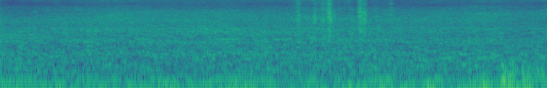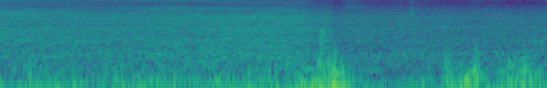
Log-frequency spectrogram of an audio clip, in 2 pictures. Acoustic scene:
street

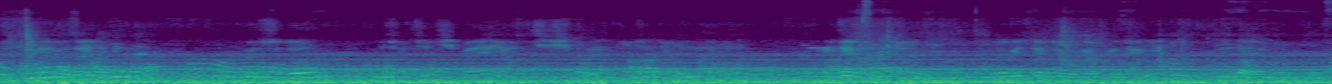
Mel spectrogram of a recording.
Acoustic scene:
crowded indoor space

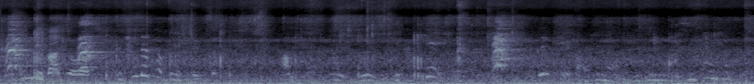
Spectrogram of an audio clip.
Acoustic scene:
park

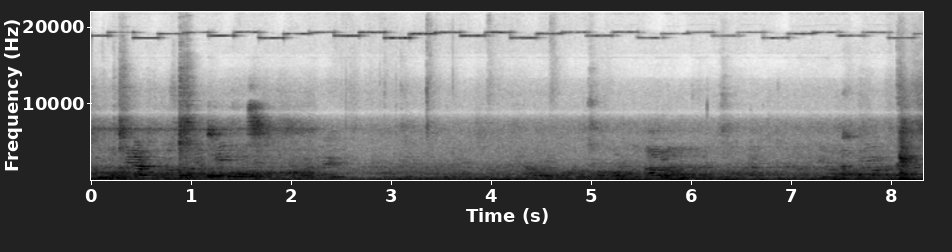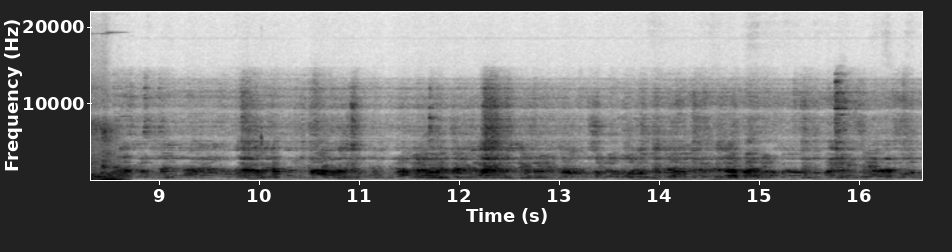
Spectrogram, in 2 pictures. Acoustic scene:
crowded indoor space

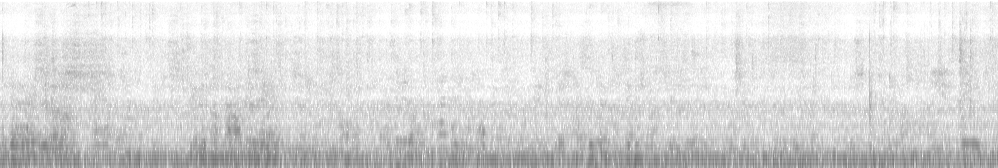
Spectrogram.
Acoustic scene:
crowded indoor space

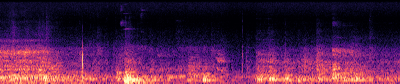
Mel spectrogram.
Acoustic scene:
elevator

